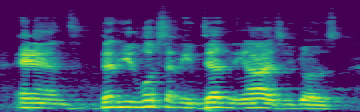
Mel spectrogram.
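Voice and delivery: normal talking voice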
